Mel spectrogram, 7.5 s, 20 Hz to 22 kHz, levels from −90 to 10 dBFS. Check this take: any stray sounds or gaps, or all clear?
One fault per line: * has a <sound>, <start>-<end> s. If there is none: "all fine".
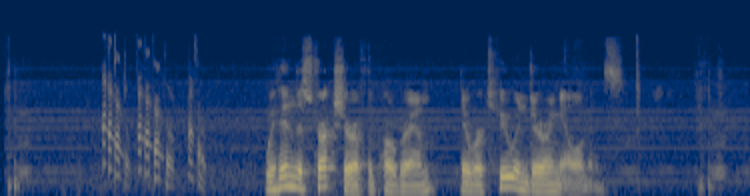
* has a chirp, 1.0-2.1 s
